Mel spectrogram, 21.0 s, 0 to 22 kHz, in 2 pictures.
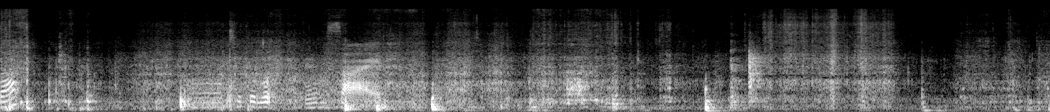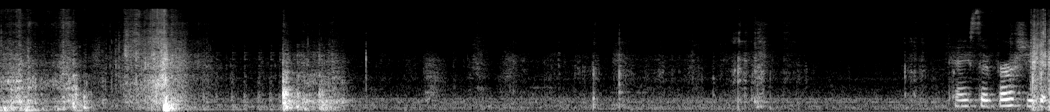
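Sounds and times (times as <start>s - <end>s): cardboard box rustling and scraping: 0.0s - 7.0s, 7.7s - 12.4s.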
